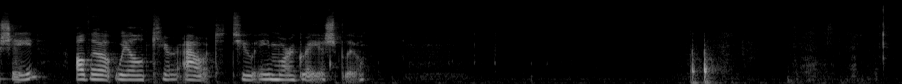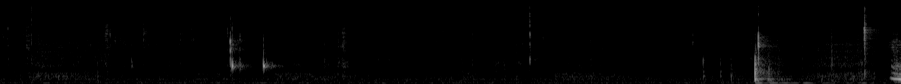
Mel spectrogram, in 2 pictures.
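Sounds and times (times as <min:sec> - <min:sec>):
plastic jugs knocking: 0:06.9 - 0:07.2.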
